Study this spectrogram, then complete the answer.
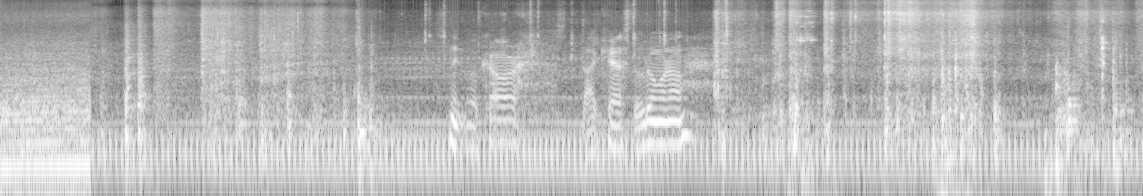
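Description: Plastic rubbish bags rustle and crinkle as hands rummage through them.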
